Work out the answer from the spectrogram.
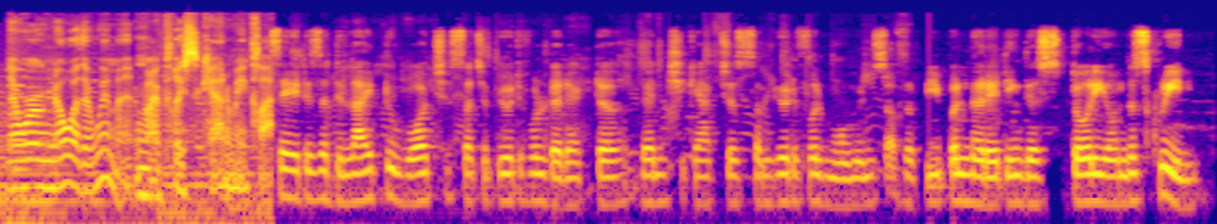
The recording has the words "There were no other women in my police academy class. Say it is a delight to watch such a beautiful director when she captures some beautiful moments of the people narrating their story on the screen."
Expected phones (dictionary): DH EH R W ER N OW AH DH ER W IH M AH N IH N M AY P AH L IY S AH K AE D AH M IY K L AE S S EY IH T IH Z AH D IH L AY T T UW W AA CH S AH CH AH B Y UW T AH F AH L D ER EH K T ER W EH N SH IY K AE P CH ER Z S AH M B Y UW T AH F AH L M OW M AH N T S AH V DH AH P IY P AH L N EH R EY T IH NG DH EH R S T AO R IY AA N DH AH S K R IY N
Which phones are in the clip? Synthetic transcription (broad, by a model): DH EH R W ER N OW AH DH ER W IH M AH N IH N M AY P AH L IY S AH K AE D AH M IY K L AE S S EY IH T IH Z AH D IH L AY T T UW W AA CH S AH CH AH B Y UW T AH F AH L D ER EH K T ER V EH N SH IY K AE P CH ER Z S AH M B Y UW T AH F AH L M OW M AH N T S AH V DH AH P IY P AH L N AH R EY T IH NG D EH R S T AO R IY AA N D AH S K R IY N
